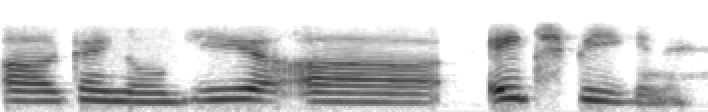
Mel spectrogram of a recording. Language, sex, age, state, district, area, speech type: Manipuri, other, 45-60, Manipur, Imphal West, urban, conversation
